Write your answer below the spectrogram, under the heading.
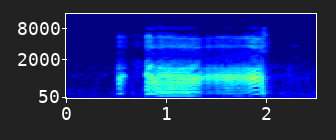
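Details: A miniature Yorkshire Terrier makes an odd noise when stroking stops: a brief yip, then a drawn-out, wavering whine with a grumbling edge.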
